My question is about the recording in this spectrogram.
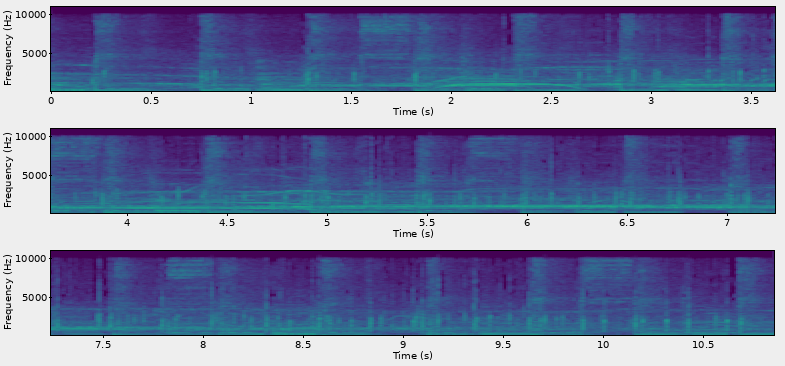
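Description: A live band playing a song's opening with a steady beat and repeating chords, while the crowd cheers and whoops.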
